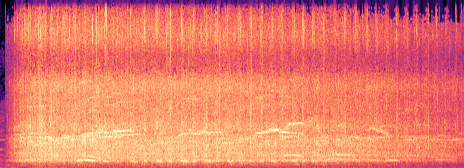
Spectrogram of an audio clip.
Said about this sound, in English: Applause here in the studio as well. Deserved.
